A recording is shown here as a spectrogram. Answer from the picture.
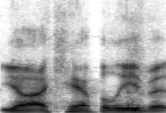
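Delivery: ordinary talk, nothing marked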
